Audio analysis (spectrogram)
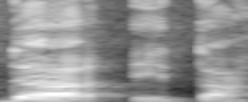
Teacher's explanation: l'extrémité de la langue s'appuyant sur la racine des incisives supérieures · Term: La lettre dal et la lettre ta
